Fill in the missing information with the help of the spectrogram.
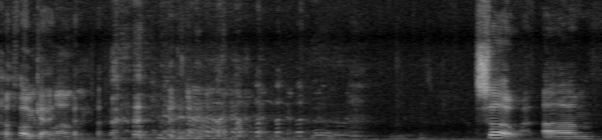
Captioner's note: audience laughs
